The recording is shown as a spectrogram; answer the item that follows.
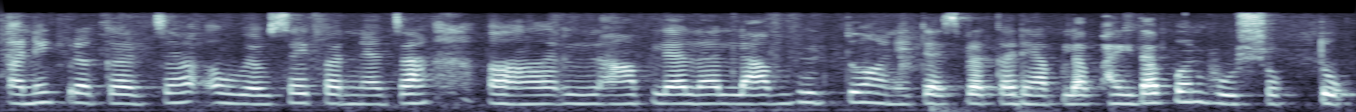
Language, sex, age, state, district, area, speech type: Marathi, female, 18-30, Maharashtra, Ahmednagar, rural, spontaneous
